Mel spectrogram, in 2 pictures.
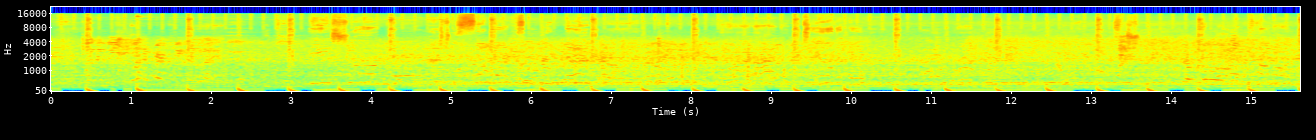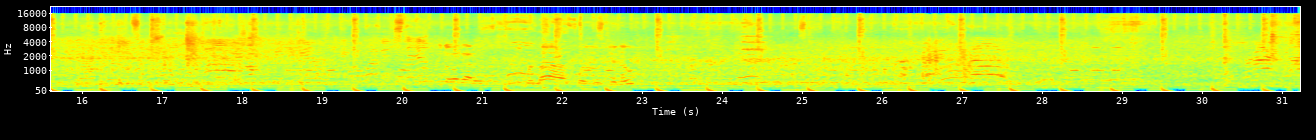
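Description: Busy commercial kitchen ambience: a steady hum under background music and indistinct voices.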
